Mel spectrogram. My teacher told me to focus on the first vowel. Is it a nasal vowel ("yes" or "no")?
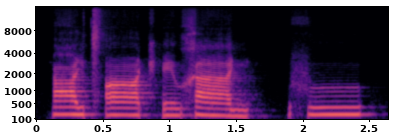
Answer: no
